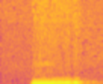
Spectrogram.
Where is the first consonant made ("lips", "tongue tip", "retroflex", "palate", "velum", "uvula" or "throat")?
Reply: lips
